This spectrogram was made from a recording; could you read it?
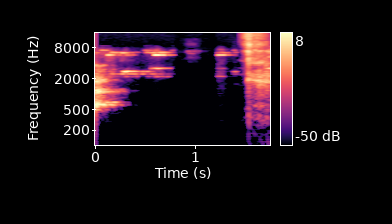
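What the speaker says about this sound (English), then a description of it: "Sounds like the dog wants to do battle with you, Grandmaster John." A dog barks a couple of times, with short sharp yaps separated by a brief pause, heard at moderate distance with no speech over it.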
